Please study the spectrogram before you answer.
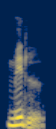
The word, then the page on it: middle: Indian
